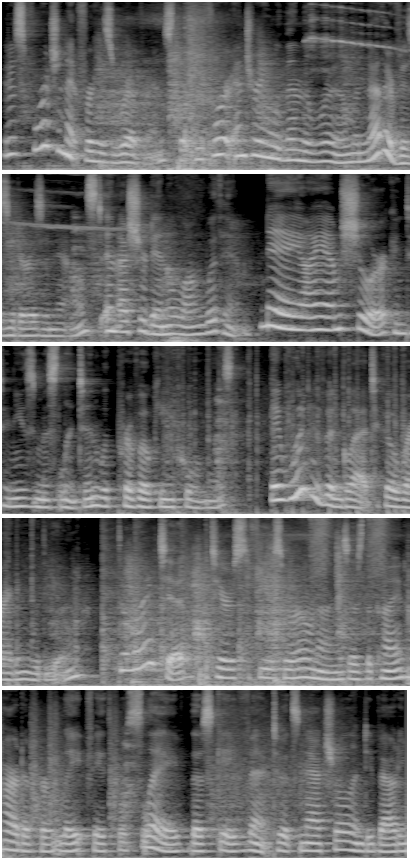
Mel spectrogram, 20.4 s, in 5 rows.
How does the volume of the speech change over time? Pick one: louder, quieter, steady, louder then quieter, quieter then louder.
steady.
